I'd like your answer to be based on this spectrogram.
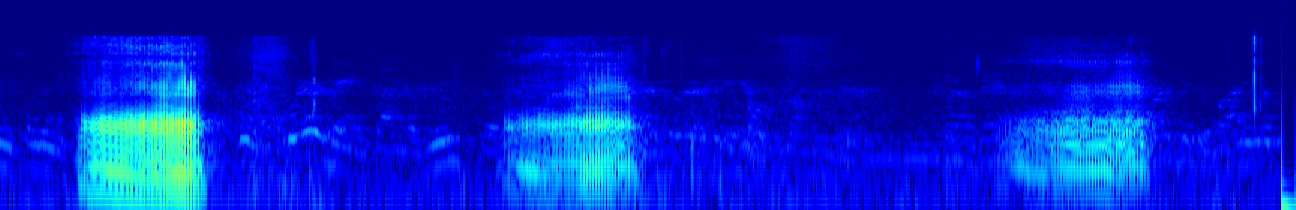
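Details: Family dog snoring "like an old geezer".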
